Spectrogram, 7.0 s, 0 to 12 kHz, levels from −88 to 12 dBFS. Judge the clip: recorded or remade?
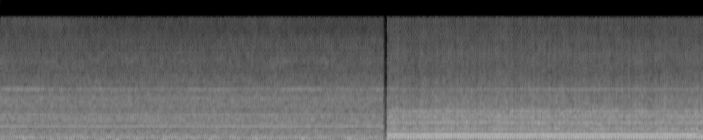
remade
